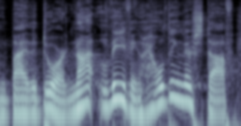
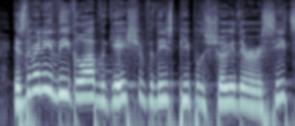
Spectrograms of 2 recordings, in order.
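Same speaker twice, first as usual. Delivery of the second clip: loud, raised, pitched-up voice projected to carry far; 7 semitones higher, 4 dB louder than usual. Speaker retells asking the guy checking receipts, for everyone to hear: retelling speaking loudly. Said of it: "I say loudly so that they can all hear me".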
